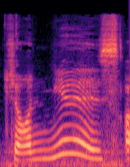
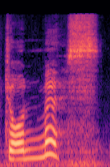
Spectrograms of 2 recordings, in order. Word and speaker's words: John Muse: Our new goalie is John Muse, or as Ian had told me for the last 24 hours, John Moose.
